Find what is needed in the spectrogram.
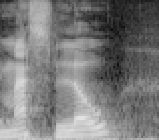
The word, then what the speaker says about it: Maslow: Esto se llama la pirámide de Maslow, así se escribe, la pirámide de Maslow, Low como debajo y más como de más sería como más abajo, como si estuviese uh, bailando reggaetón, sería un reggaetón más slow.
